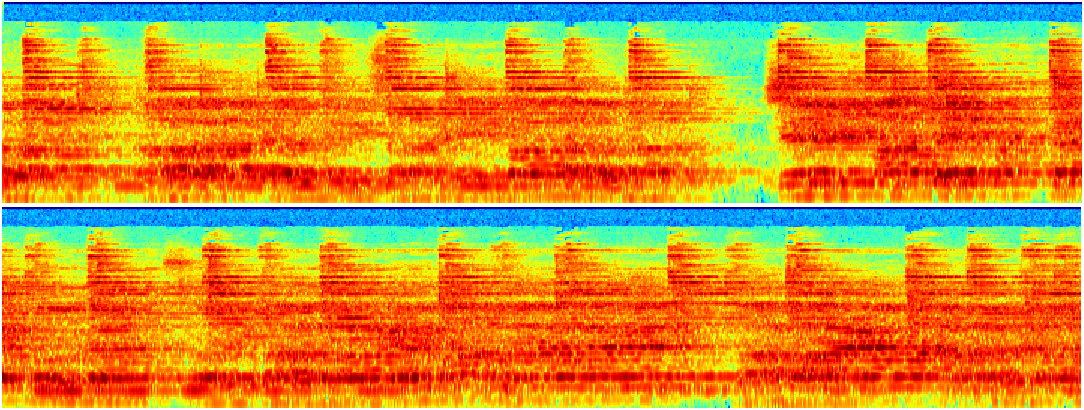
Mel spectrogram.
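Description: Devotional chanting music: voices singing a chant over a steady percussion beat, dipping out briefly about five seconds in and then carrying on.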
